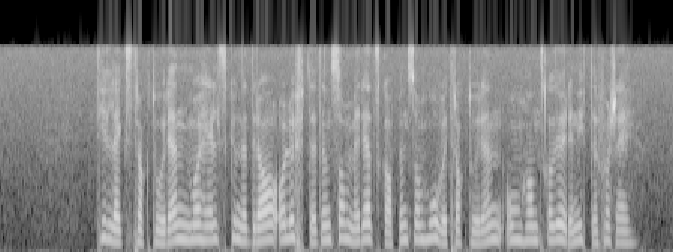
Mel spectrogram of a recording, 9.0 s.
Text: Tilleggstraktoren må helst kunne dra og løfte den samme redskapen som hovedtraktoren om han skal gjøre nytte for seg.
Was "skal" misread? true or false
false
